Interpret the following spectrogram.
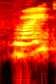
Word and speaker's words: write: k letter is silent write an essay about your best friend so in write the w letter is silent because when we pronounce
